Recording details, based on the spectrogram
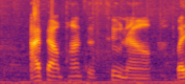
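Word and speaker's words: Pontus: I found pontis too now, but it's spelled P O N T U S and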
